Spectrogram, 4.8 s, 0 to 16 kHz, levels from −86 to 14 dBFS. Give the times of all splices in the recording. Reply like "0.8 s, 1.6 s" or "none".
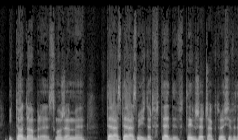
1.1 s, 2.4 s, 3.0 s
